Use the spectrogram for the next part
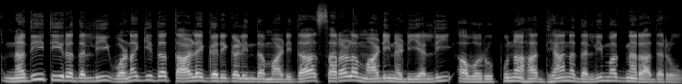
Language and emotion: Kannada, neutral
